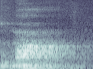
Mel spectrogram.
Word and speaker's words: Omaha: And my mother's side, I am Dene and Omaha, pronounced Umaha, from the eastern side of Nebraska.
